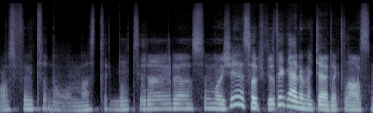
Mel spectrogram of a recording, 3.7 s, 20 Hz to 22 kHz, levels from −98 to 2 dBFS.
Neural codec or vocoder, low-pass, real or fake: codec, 44.1 kHz, 2.6 kbps, DAC; 19.8 kHz; fake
